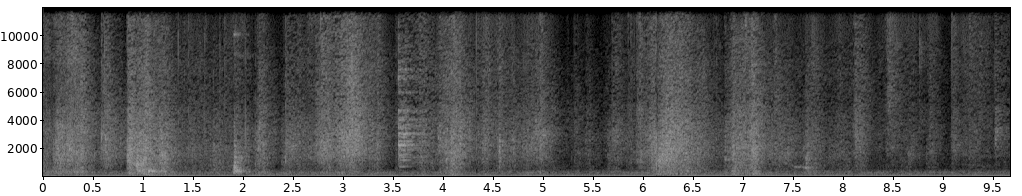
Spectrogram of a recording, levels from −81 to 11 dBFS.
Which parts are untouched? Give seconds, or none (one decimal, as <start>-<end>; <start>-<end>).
0.0-9.7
